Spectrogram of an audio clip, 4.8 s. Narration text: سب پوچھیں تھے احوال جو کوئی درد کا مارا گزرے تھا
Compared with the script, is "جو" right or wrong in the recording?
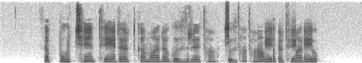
wrong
